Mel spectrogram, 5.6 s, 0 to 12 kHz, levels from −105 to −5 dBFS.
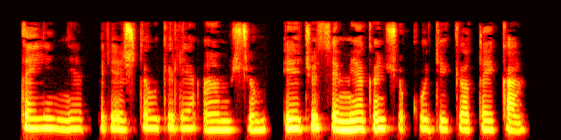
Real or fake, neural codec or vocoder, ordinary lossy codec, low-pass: real; none; MP3, 48 kbps; 7.2 kHz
